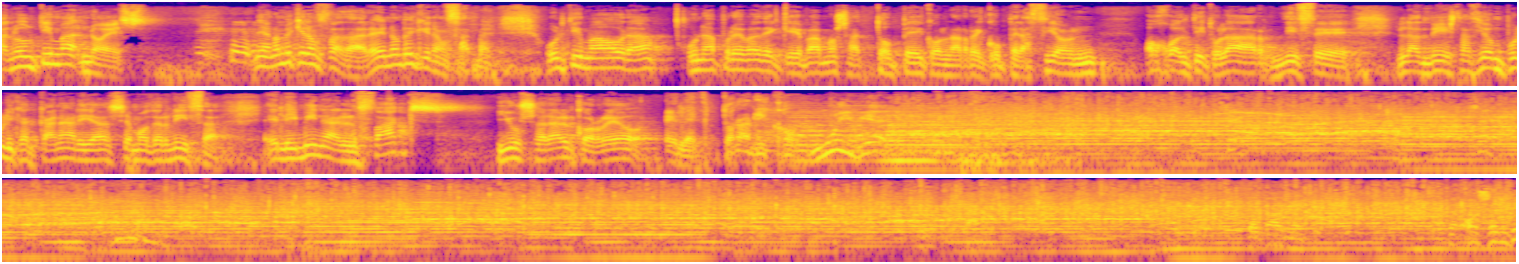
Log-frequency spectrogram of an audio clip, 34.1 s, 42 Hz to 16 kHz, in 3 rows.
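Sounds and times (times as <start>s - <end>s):
speech: 0.0s - 19.0s, 33.8s - 34.0s
audience applause: 17.5s - 34.0s.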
